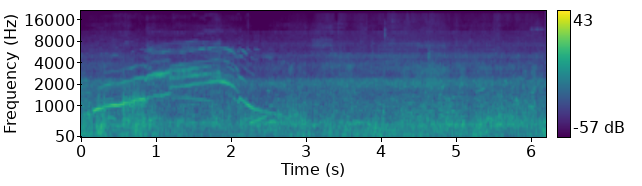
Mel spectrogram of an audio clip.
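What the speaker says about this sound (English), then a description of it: "you can probably hear the power, what we call a power pack in the middle of the arena that's been fired up" A hydraulic power pack driven by a motorbike engine runs at a car-crash rescue demonstration in an arena, giving a steady, moderately loud drone beneath rising whistle-like tones and background noise.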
